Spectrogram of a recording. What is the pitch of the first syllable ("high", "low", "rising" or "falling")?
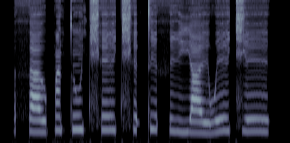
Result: low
